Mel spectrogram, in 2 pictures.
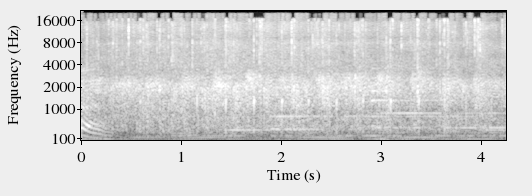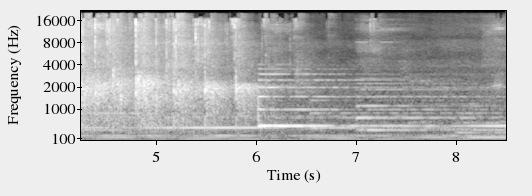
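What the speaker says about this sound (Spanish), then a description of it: "¿Puedes dar un aplauso al Señor un ratito ahí?" A church congregation claps together in a sustained round of applause while music plays underneath, with a voice speaking over it; the clapping fades out around the sixth second, leaving the instrumental tones ringing alone.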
